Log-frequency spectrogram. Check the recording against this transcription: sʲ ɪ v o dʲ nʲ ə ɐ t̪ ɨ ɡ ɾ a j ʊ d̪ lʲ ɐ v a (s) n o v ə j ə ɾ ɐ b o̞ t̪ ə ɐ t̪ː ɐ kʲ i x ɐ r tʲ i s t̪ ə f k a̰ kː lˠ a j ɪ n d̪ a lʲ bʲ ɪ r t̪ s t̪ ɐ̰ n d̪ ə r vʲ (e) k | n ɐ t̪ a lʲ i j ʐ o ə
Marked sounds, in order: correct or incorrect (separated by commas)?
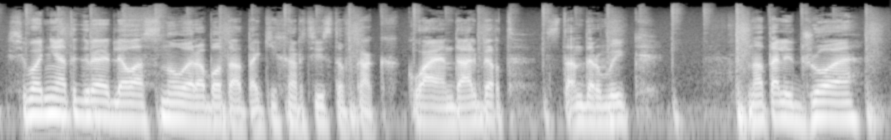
correct, incorrect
